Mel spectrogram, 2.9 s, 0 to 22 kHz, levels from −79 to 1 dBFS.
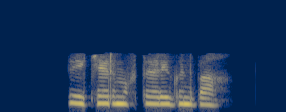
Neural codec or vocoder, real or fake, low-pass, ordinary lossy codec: none; real; 3.6 kHz; MP3, 24 kbps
